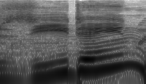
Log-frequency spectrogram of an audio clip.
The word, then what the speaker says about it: Zidane: that's why yeah um zidane zoller z dane with the emphasis on zee dane or zidane emphasis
